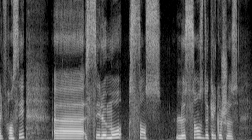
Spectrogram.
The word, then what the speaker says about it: sens: beaucoup de choses et on prononce le S mais pourquoi je sais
